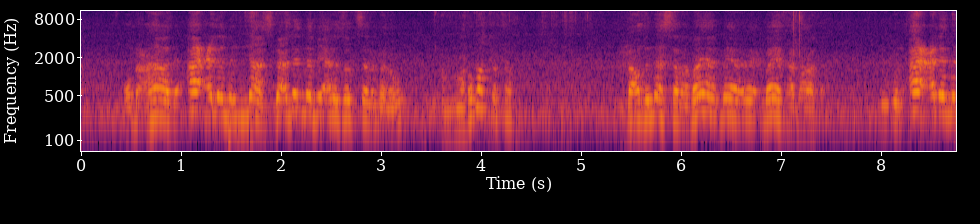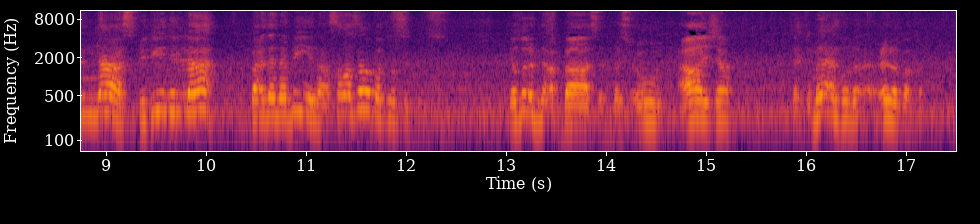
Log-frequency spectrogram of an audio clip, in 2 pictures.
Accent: Najd, Saudi Arabia; خاصة عندنا في نجد الآن

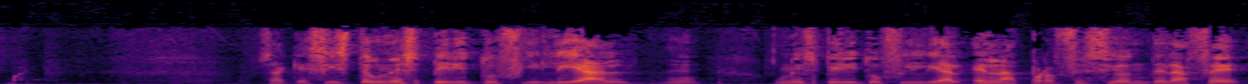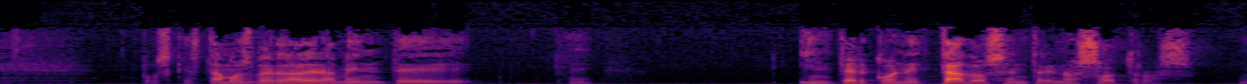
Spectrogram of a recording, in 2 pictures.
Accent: Basque Country, Spain; que sabéis que un servidor, que yo soy vasco, ¿no? Pues en el idioma vasco no se suele decir mi padre o mi madre

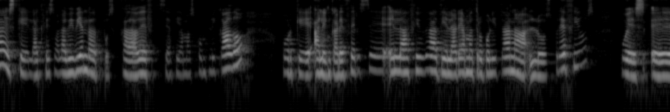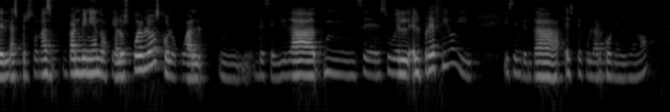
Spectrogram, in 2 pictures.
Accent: Olesa de Montserrat, Catalonia, Spain; soy de Olesa, he nacido en Olesa, no sé si todo el mundo sitúa más o menos dónde está, en el Baix Llobregat Nord. Estamos, bueno, cerca del área metropolitana, pero tampoco tanto.

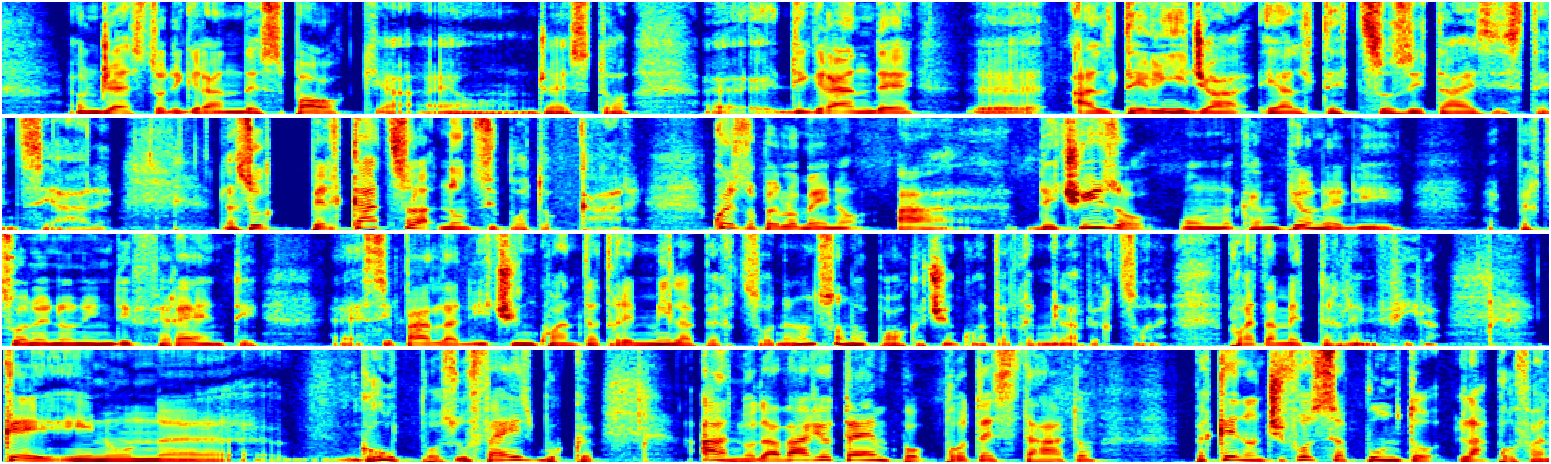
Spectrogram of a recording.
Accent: Perugia, Umbria, Italy; Io vengo da Perugia

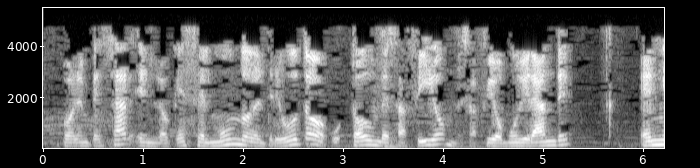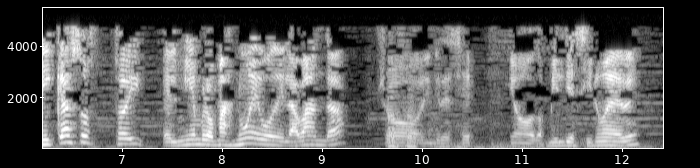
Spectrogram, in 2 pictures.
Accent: Israel; Bueno, mi infancia la viví toda en Israel.

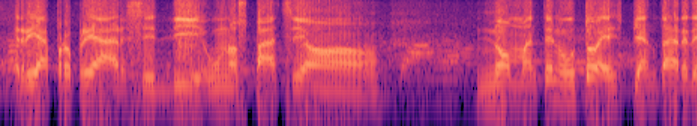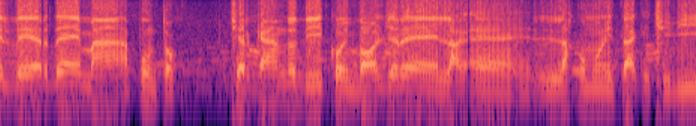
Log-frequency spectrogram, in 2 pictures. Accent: Milan, Lombardy, Italy; Sono di Milano.

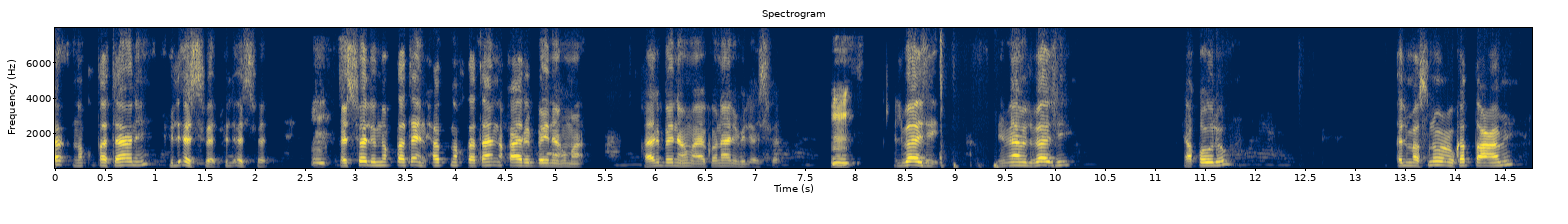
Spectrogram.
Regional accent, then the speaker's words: Mauritania; عندنا في موريتانيا

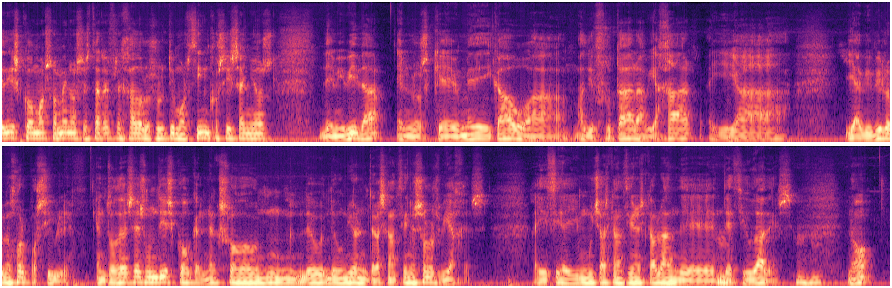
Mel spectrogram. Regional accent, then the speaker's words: Santurtzi, Basque Country, Spain; now in Zierbena, Spain; No, yo soy de Santurce, sí. Ahora no vivo en Santurce, vivo en Ciérvana, estupendamente, pero yo soy de Santurce. Y siempre lo seré.

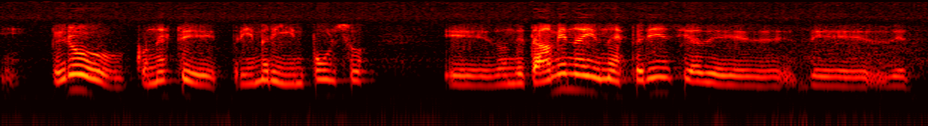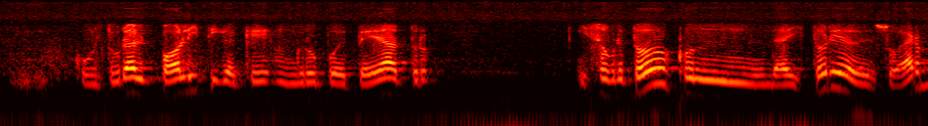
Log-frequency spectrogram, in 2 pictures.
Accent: Cruz del Eje, Córdoba, Argentina; born there; Yo soy nacido en Cruz del Eje, más allá que vivo en Córdoba

